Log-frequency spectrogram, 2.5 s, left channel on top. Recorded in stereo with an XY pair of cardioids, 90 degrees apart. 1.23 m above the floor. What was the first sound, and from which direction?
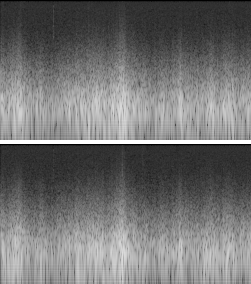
Only background noise.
